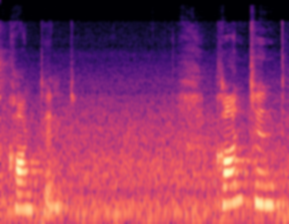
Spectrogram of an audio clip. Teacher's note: when I say content I'm stressing on the first part of the word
